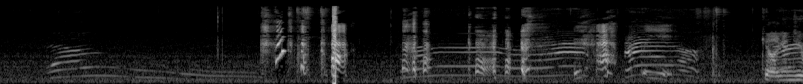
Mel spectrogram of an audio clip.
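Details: Gilligan, a vocal pet cat made angry by a car ride to the vet, gives a long drawn-out meow sliding downward. Bursts of talk and a child's laughter follow, mixed with further wavering meows.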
